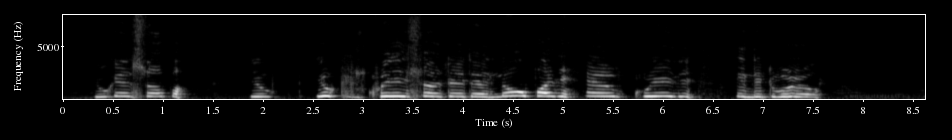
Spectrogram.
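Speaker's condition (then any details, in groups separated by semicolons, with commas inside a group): Cerebral palsy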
